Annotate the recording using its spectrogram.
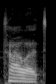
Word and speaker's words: Tallah: Uh, is it Tallah? – That's how I've been saying it. Okay. Uh, yep. It's probably fine. Tallah, T A L L A H.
